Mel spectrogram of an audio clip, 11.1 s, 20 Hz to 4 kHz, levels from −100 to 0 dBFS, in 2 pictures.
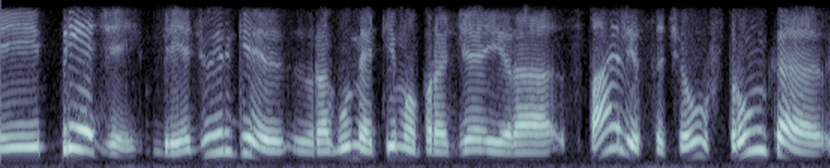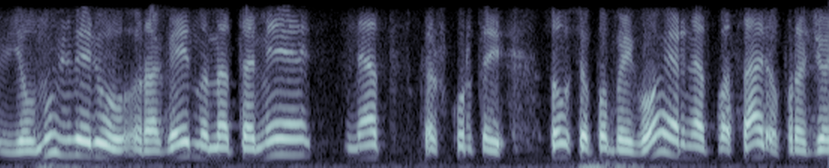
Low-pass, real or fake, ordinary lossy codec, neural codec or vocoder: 3.6 kHz; real; AAC, 32 kbps; none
